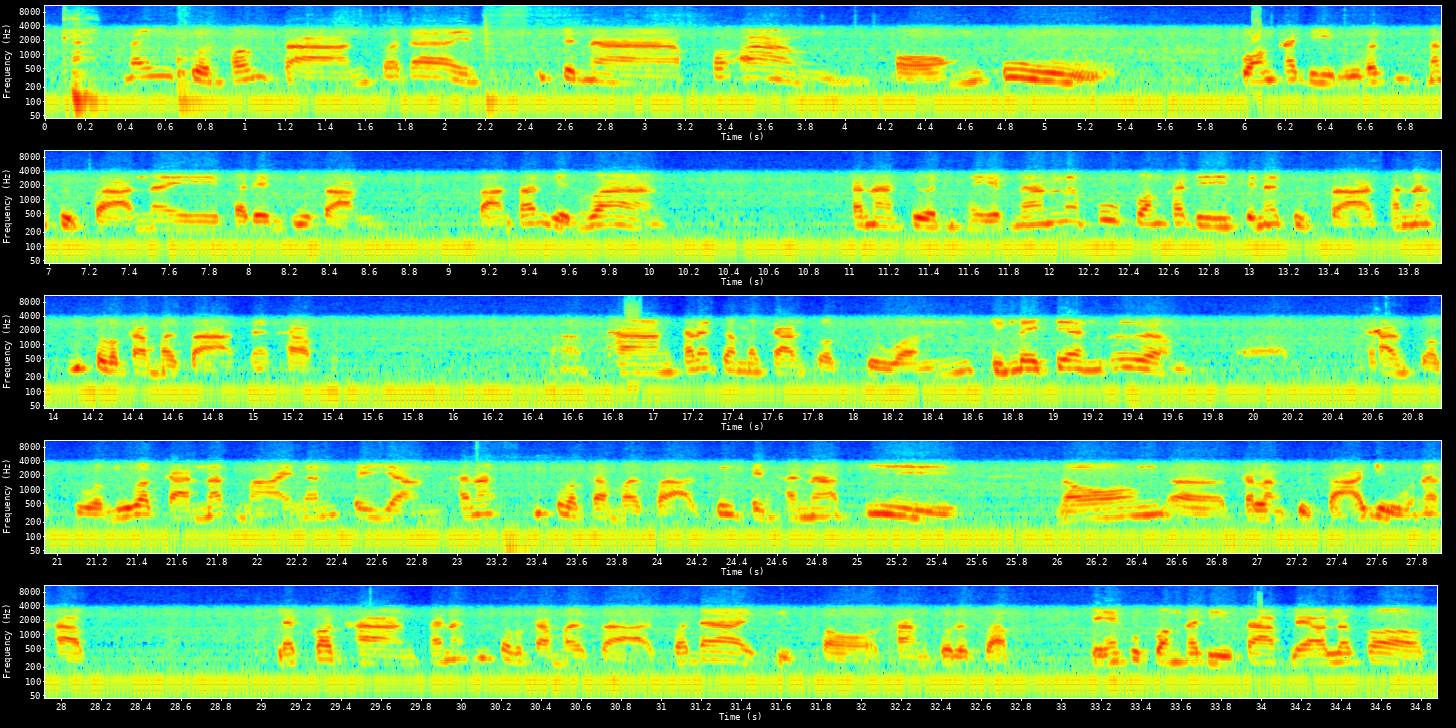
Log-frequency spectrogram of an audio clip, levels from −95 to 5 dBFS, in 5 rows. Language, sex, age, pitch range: Thai, male, 30-49, 105-140 Hz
